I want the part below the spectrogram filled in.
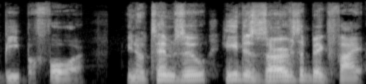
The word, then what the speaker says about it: Tszyu: Like you said, the three C's, the triple C's, but you don't see them parading, talking about Tszyu. Charlo mispronounces his name all the time, Kazoo.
